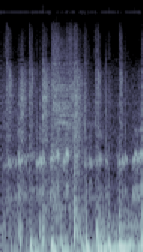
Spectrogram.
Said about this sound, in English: 很多人听到这儿都觉得很有趣。我没有在别的 hip hop 单曲里听到过他们采样青蛙的声音。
